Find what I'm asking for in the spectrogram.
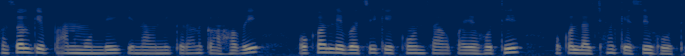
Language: Chhattisgarhi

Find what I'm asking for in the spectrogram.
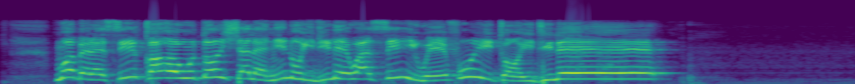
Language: Yoruba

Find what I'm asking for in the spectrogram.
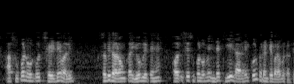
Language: Hindi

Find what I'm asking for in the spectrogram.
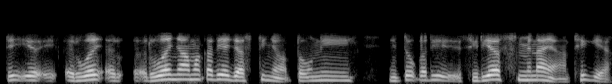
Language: Santali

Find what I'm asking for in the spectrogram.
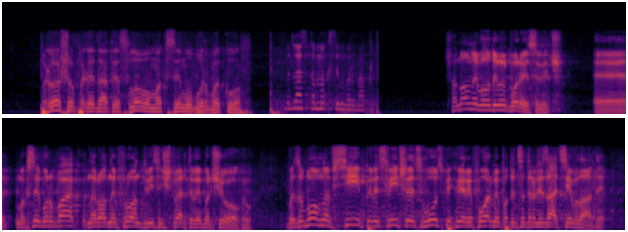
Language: Ukrainian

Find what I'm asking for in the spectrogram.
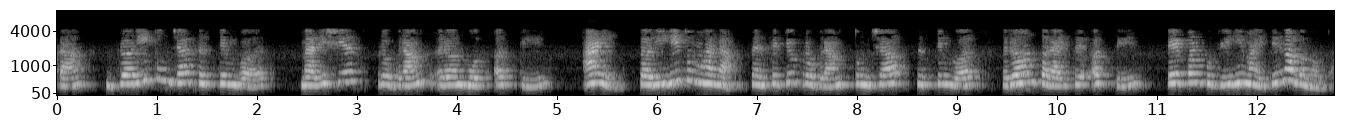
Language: Marathi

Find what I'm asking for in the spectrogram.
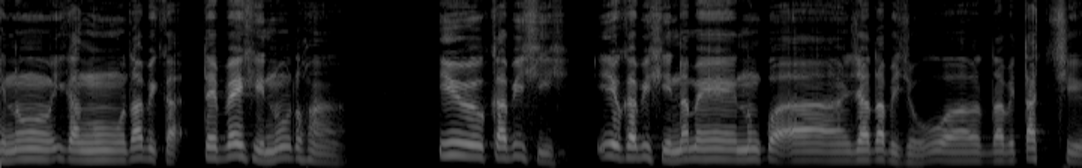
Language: Huitepec Mixtec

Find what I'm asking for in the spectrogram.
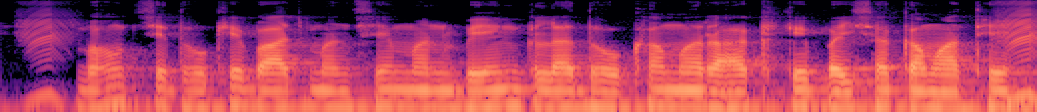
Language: Chhattisgarhi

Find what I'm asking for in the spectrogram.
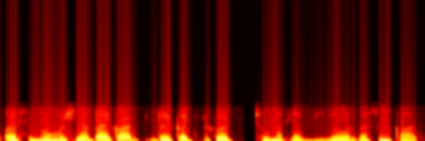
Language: Kashmiri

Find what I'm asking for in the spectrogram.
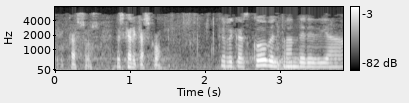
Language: Basque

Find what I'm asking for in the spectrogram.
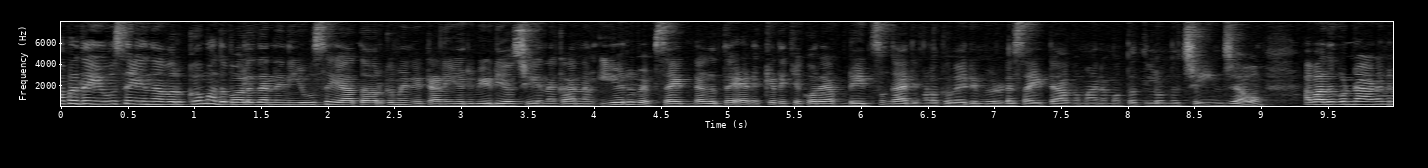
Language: English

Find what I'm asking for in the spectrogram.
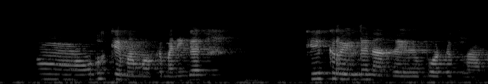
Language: Tamil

